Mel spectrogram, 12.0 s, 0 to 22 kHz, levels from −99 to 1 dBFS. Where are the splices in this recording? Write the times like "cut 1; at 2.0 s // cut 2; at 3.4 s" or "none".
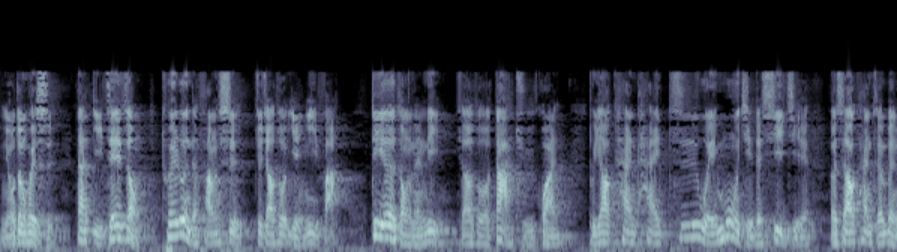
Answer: cut 1; at 0.9 s // cut 2; at 4.9 s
